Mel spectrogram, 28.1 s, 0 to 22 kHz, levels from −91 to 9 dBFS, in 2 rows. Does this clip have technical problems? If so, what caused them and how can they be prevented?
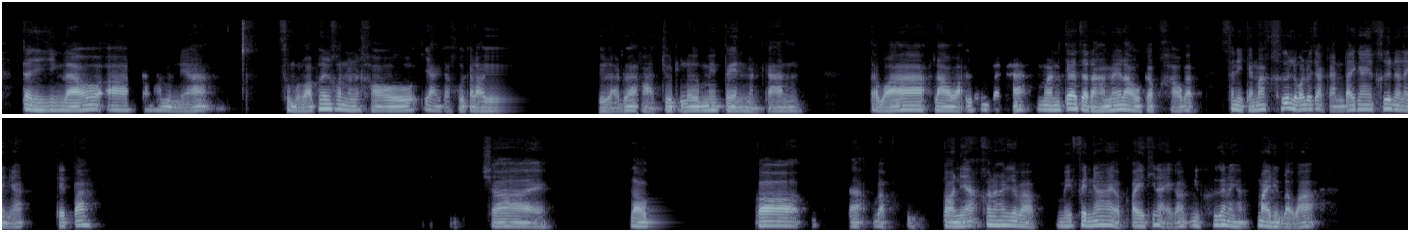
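Yes, the clip has four kinds of timing fault.

Call audio freeze, at 4.85 to 5.99 s and 20.54 to 21.61 s. The likely cause is packets held up in transit until the jitter buffer ran dry. The receiver stretched the last sound into a fading buzz or hiss, then silence for about 0.74 s and 0.79 s. Speech resumes where it stopped, with a gap of about 1.1 s inserted and nothing lost. A more stable network path, with prioritised real-time traffic, prevents these stalls.

Skip ahead, at 6.35 s. Later audio was already queued while a stretch was dropped, so playback jumps forward with almost no join. Roughly 0.7 s of speech is missing. A jitter buffer that absorbs bursts without discarding queued packets prevents this.

Jitter buffer slow-down, from 6.54 to 11.12 s. The buffer was rebuilding its reserve, so the receiver repeated short pitch periods and bits of pauses. Speech runs at 89% speed with unchanged pitch and drawn-out sounds, adding 520 ms in total. 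Steadier packet arrival means the buffer seldom needs refilling.

Jitter buffer speed-up, from 11.19 to 14.71 s at 125% and from 24.72 to 28.08 s at 129%. The buffer held too much audio, so the receiver cut short pitch-period pieces. Roughly a second is removed in each stretch, and speech sounds hurried at the same pitch. Avoiding bunched packet delivery keeps the buffer near its target.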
